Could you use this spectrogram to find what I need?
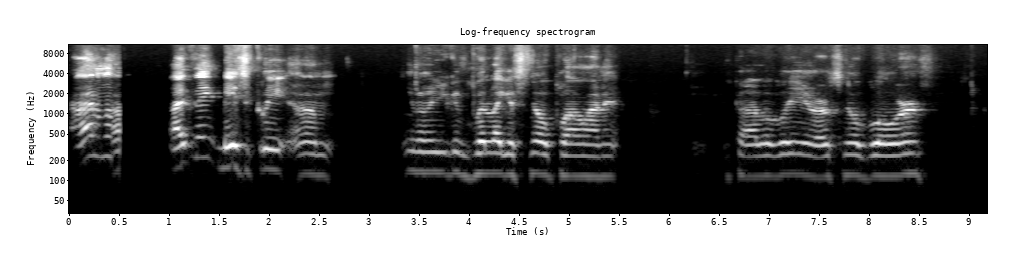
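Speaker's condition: Cerebral palsy; gone 6 years

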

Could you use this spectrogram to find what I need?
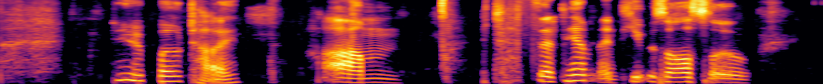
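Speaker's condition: Spinocerebellar ataxia; genetic cause, puzzled doctors for almost 40 years before diagnosis; symptoms for over 40 years, no definitive treatment, self-experimenting on own symptoms

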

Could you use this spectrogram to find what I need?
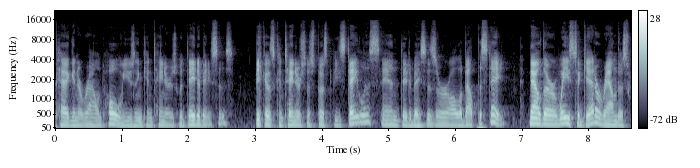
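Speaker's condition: No condition

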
